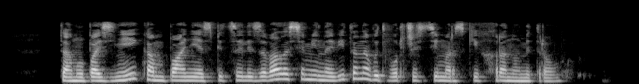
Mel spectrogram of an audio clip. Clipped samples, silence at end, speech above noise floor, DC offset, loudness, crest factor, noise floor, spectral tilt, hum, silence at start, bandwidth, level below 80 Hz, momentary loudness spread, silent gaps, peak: under 0.1%; 0.75 s; 48 dB; under 0.1%; -16 LUFS; 16 dB; -64 dBFS; -4.5 dB/octave; none; 0.6 s; 7.8 kHz; -62 dBFS; 7 LU; none; 0 dBFS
